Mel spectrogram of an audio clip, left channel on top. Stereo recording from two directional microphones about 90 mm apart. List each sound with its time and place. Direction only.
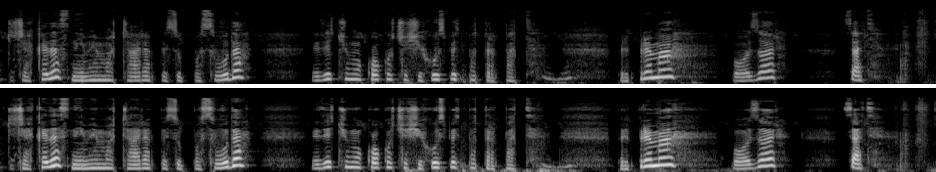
0.0 s speech: 30° right (ahead or behind)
